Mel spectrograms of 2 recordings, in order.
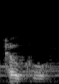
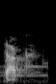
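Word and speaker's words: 德: The Japanese pronounce it toku, the Cantonese duck, and the Northern Mandarins approximately dirt.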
